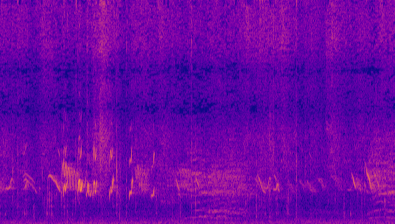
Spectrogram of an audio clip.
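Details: Chicks alongside a hen give scattered high peeps, denser early on and thinning later, over a low steady hum.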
